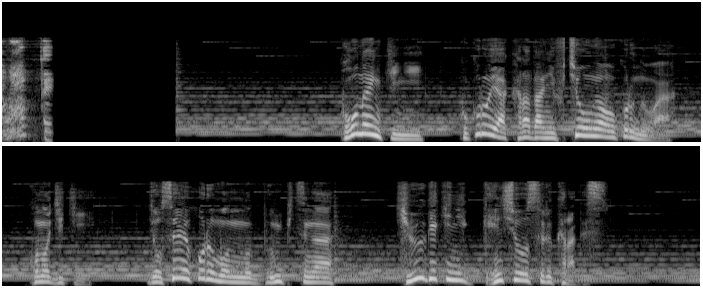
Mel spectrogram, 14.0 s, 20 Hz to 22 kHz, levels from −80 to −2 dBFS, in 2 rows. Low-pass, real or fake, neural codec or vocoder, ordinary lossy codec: none; real; none; none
